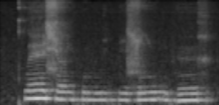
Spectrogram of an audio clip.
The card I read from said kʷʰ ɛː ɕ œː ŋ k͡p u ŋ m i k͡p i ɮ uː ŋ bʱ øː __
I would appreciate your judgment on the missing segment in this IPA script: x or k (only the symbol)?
x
